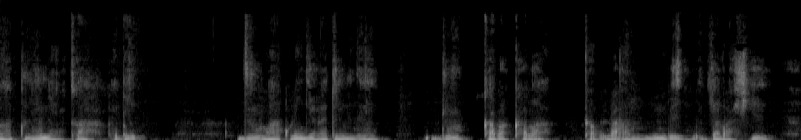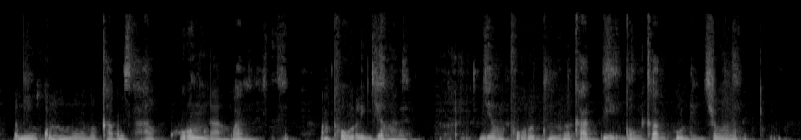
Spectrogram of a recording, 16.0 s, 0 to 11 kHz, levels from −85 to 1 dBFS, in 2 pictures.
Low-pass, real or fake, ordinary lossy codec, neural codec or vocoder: 9.9 kHz; fake; MP3, 48 kbps; codec, 24 kHz, 1.5 kbps, HILCodec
